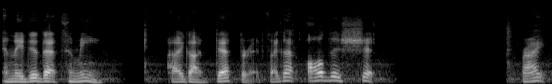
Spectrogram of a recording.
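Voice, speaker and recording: A man's voice: medium pitch, unhurried. An American man with missing front teeth venting bluntly and casually to his stream viewers, swearing as he rambles. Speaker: streamer, show host. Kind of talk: candid monologue to viewers, casual and profane.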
